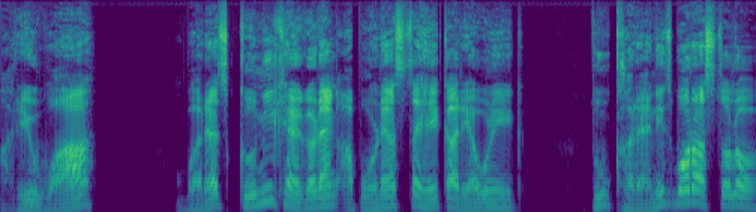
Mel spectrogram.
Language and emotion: Goan Konkani, surprised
